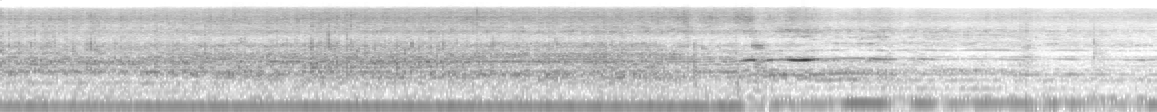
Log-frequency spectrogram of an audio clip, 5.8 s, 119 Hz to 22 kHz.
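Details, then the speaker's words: Suburban IW60RL on-demand water heater with recirculation loop in a 2021 Alpine RV, new recirculation pump running after replacement while air bleeds out: steady hum settling quieter, normal as pump recirculates hot water most of the time. "Now this pump does run like most of the time because it's recirculating hot water through your system."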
